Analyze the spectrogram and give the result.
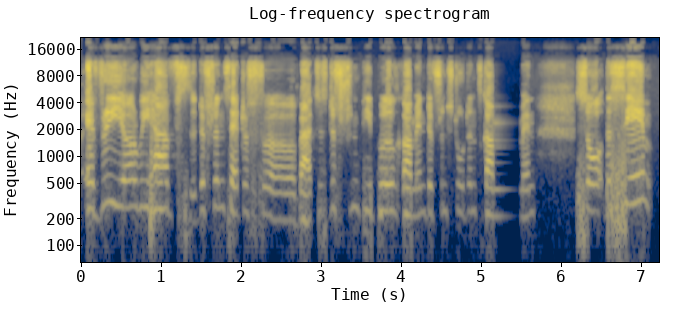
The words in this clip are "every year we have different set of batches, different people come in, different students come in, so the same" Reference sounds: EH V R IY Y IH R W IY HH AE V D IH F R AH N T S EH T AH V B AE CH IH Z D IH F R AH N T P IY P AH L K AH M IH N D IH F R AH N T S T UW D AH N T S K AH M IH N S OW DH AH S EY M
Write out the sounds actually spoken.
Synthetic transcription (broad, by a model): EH V R IY Y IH R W IY HH AE V D IH F R AH N T S EH T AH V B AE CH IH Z D IH F R AH N T P IY P AH L K AH M IH N D IH F R AH N T S T UW D AH N T S K AH M IH N S OW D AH S EY M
